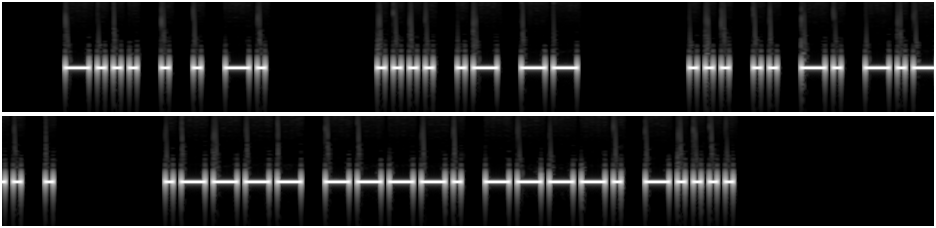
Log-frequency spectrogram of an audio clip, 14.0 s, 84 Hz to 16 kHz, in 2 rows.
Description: Morse code, heard as a keyed tone, about 20 wpm, 700 Hz. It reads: BEEN HAM SINCE 1996
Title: Common QSO Phrases - 2x Word-Spacing - 20wpm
